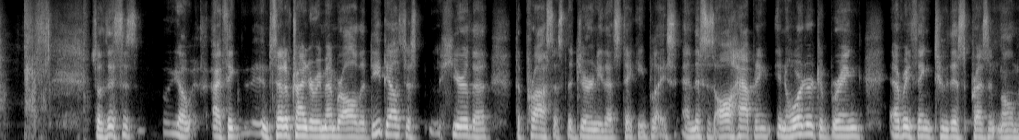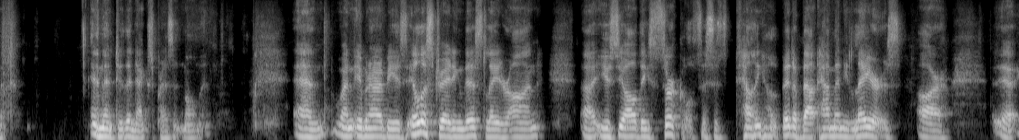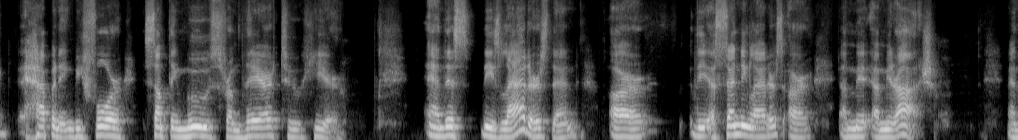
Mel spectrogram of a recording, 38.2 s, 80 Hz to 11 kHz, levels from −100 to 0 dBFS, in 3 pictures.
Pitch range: 135-160 Hz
